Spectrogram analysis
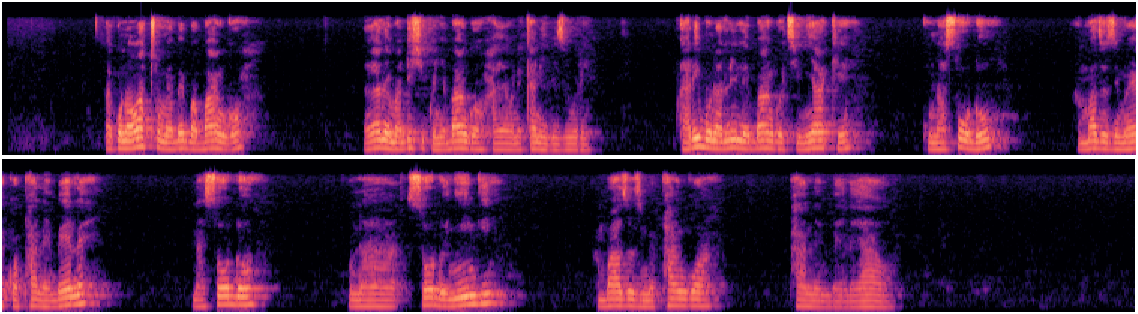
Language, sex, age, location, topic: Swahili, male, 25-35, Wajir, health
